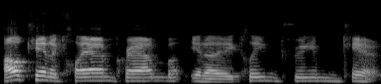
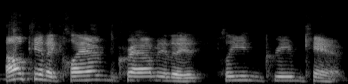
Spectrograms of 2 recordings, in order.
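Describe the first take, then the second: First: Slow, deliberate tongue twister; slow careful reading. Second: Slow, clearer second take; slow careful repeat. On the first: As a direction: say each word slowly. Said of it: "tongue twisters". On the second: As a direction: spell it out slowly. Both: Shown as a demonstration.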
